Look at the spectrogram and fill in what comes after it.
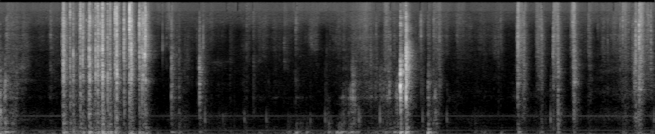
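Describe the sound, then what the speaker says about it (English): A deck of tarot cards being shuffled, with bursts of riffling and flicking clatter coming close and fairly quiet, separated by brief pauses, and no talking. "I only take cards that flip out as I'm shuffling"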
